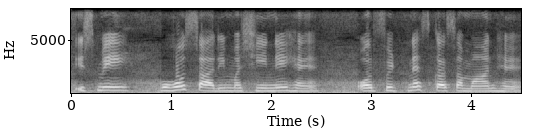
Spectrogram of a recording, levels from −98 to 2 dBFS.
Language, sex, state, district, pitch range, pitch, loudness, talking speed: Hindi, female, Haryana, Jhajjar, 255-290 Hz, 270 Hz, -14 LUFS, 135 wpm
